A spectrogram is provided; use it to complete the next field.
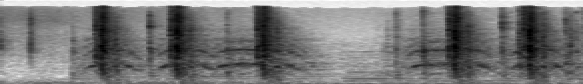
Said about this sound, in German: Die Schreibmaschine rattert.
